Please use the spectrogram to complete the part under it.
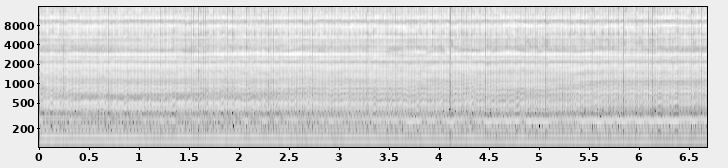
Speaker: full throttle and keeping it at that burbling four stroke period. And you could kind of hear it want to go to two-stroke mode where it kind of go you you could hear the pitch change periodically.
